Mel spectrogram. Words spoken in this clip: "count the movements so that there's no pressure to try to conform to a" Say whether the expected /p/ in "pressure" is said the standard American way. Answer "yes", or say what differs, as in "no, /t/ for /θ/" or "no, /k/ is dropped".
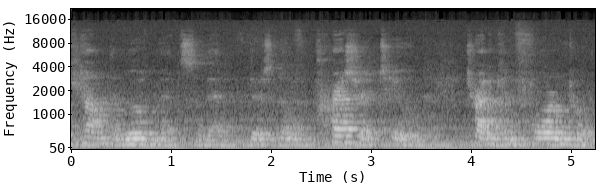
yes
